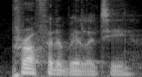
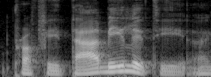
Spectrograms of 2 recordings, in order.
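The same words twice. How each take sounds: First: The vowel in '-ability' is reduced to schwa. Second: The vowel in '-ability' is a full vowel. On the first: The speaker calls it right. "we use the neutra" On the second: The speaker calls it wrong.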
